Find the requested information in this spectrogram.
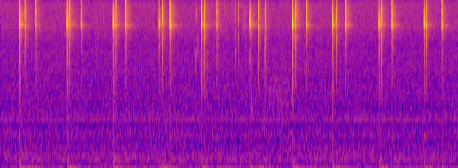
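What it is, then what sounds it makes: Steel folding knife tapped with fingernails. Long nails tap the steel blade of an open folding pocket knife with an engraved metal handle, held horizontally. The taps come as quick, irregular clusters of sharp, bright metallic ticks with a faint high ring, over a steady low hum.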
